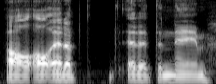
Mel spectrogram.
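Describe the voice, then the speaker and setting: A man's voice: lowish voice, little pitch movement, moderate pace, clean tone, no echo, studio quality. A man in his early twenties hosting a casual gaming livestream, chatty, laughing often and full of fillers. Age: early 20s. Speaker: game streamer host.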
